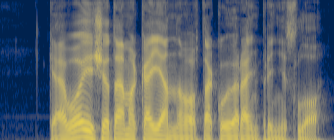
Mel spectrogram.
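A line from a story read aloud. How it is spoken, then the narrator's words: Old man's grumble. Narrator (Russian): заворчал на печи дед Кузьма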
